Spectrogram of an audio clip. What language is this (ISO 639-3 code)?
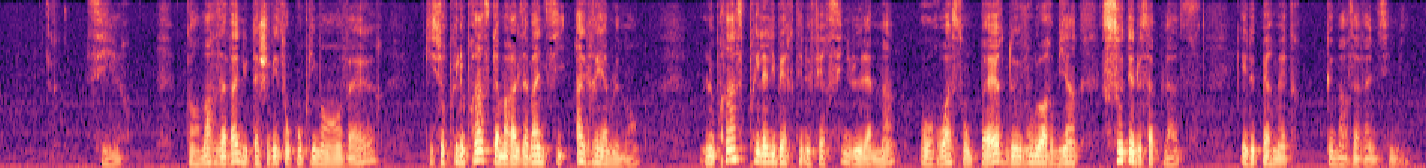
fra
